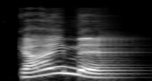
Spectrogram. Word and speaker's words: Gaiman: Gaiman, because it's like rye, like RAI. So it would be GAI, like Gaiman. Not Gaiman.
